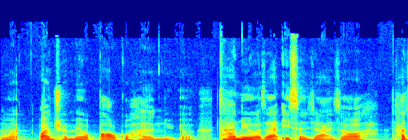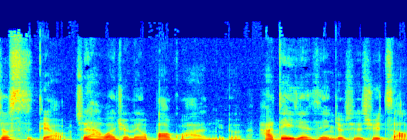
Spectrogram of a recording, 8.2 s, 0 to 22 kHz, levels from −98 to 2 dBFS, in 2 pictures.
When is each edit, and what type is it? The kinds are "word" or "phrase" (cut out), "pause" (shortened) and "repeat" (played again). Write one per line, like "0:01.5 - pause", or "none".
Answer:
0:04.8 - pause
0:06.6 - pause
